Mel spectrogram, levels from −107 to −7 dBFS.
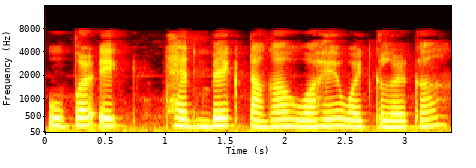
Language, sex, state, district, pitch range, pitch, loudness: Hindi, female, Arunachal Pradesh, Papum Pare, 195-220 Hz, 205 Hz, -16 LUFS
